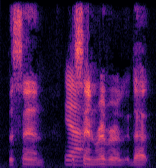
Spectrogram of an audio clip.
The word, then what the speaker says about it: Seine: I mean, they had all those triathletes swimming in the, I don't know how to pronounce the name of the river, Seine? the Seine, Yeah.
